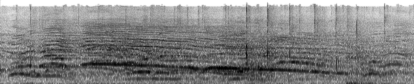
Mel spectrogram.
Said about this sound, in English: The cheering and amount of support for competitors, regardless of team affiliation, was overwhelming. And no one cheers louder for these athletes than their parents, eagerly waiting for them on the opposite end of the pool.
